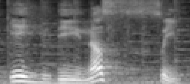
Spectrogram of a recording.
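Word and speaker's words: اهدنا الصراط: Surat al-fatihah yaitu pengucapan ihdinas sirotol mustaqim jadi Sonya bertasydid ingat tasydid artinya ditekan maka soknya tekan ihdinassi ihdinas sirotol mustaqim dan di ayat terakhir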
